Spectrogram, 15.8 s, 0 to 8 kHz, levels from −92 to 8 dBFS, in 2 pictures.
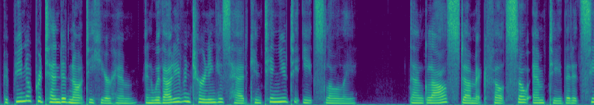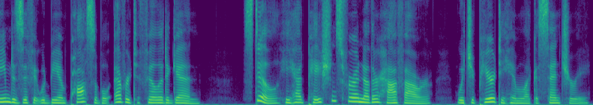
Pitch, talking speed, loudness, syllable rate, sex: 210 Hz, 190 wpm, -18 LUFS, 5.5 syllables/s, female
